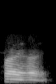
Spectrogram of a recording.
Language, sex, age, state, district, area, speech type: Assamese, male, 30-45, Assam, Udalguri, rural, conversation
